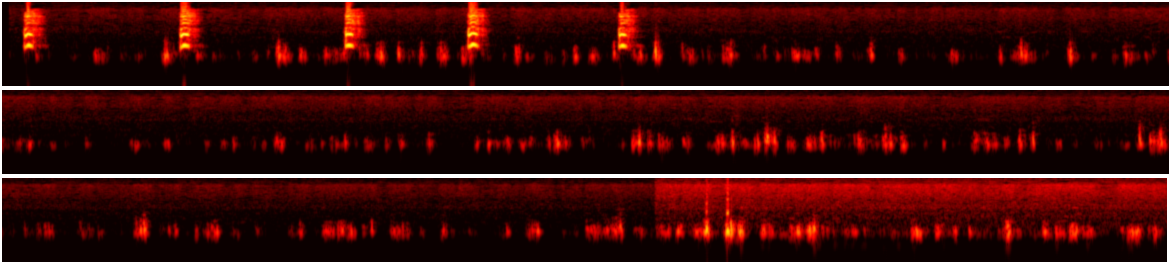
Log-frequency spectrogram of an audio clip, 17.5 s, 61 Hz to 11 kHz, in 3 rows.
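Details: A 4-month-old female Maltese puppy napping in her crate in New York City, probably dreaming, gives soft, muffled woofs and whimpers in a long, uneven run while asleep.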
